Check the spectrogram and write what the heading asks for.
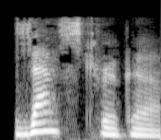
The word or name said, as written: zastruga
